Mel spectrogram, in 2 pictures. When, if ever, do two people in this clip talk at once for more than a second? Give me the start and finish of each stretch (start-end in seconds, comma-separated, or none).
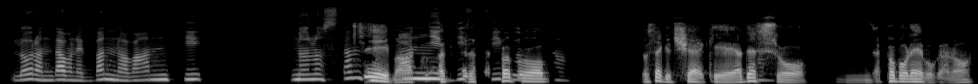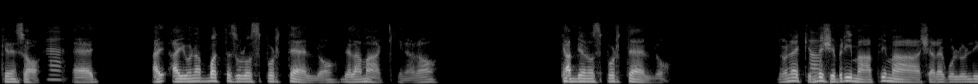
3.5-5.5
